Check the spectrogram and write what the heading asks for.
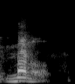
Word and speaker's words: Meynell: It rhymes with kennel or fennel or Reynolds, okay. – So Meynell.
